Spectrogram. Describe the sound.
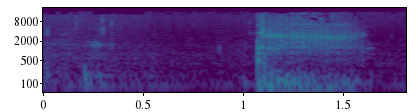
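A person imitates a horse whinny: a short, breathy, loud burst lasting about half a second after a brief quiet stretch, with no other talk.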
